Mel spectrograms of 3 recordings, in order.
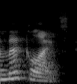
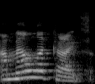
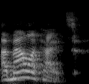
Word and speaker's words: Amalekites: with him and they defeated their mechlites I may be missing that but you know what I'm talking about don't you that let's see the um Mac yeah I said it right amalekites sorry amalekites I knew I was getting one of those words wrong anyway the malachites and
